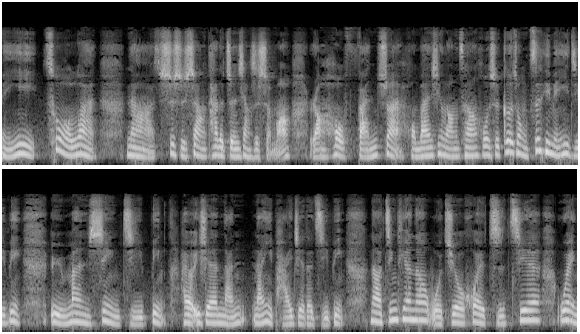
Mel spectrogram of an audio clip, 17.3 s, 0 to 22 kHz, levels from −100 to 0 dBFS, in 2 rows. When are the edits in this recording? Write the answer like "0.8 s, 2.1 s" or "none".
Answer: none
